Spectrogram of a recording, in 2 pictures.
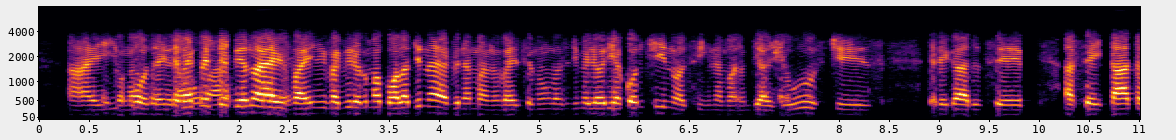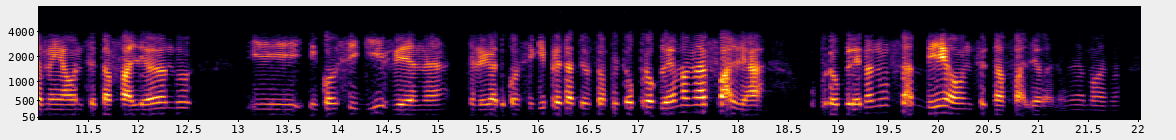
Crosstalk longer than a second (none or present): present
